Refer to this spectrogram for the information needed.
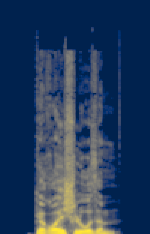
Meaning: strong dative masculine/neuter singular of geräuschlos
- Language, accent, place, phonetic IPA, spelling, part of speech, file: German, Germany, Berlin, [ɡəˈʁɔɪ̯ʃloːzm̩], geräuschlosem, adjective, De-geräuschlosem.ogg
